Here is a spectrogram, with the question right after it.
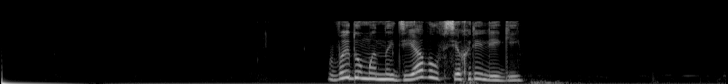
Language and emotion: Russian, neutral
